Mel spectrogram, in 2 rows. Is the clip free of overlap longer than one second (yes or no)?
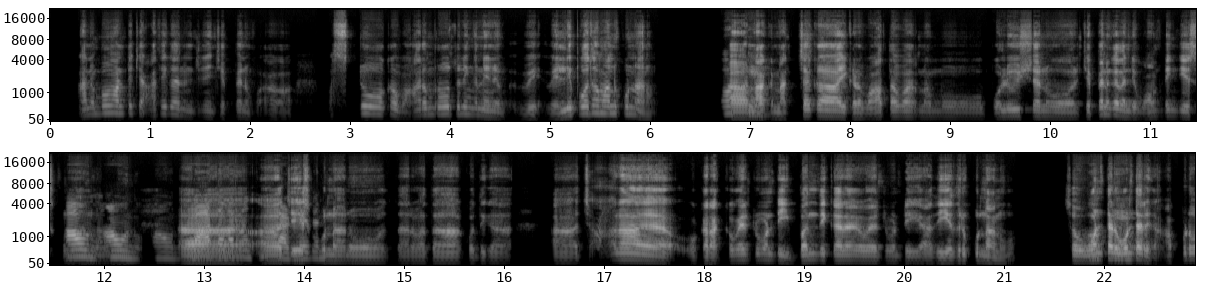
no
